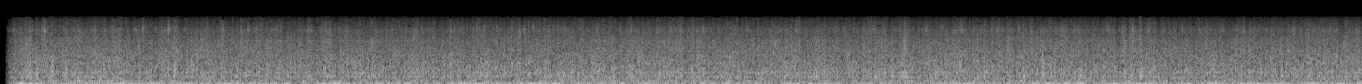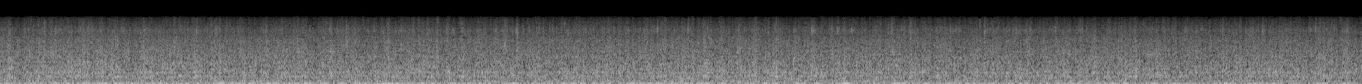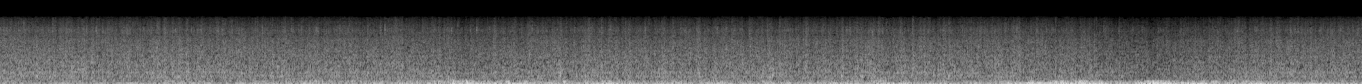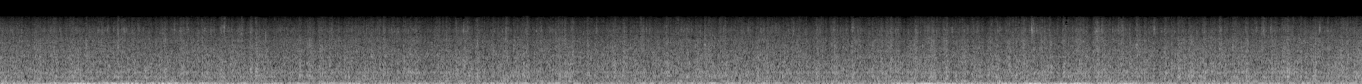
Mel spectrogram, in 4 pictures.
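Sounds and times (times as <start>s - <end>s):
rain beating on car: 0.0s - 54.4s
windshield wipers: 0.1s - 54.4s
thunder: 30.8s - 41.6s.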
